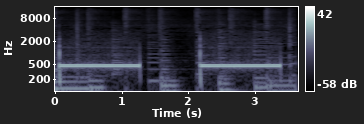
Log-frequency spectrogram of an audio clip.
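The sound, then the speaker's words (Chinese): Telephone call tone while placing a call home: two long, steady, pure beeps of about a second each, separated by a pause filled with low background noise. “哎，你们别打扰我，我给家里打一电话。”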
